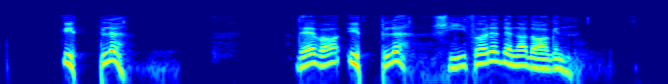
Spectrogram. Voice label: ypple, Numedalsmål; Dæ va ypp'le skiføre denna dagen.; Ordklasse: Adjektiv

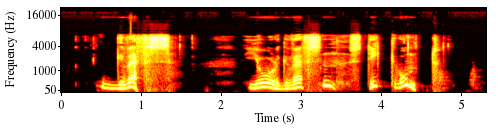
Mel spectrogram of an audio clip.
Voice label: gvæfs, Numedalsmål; JoLgvæfsen stikk vont.

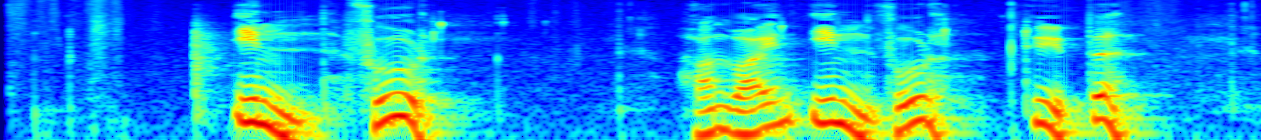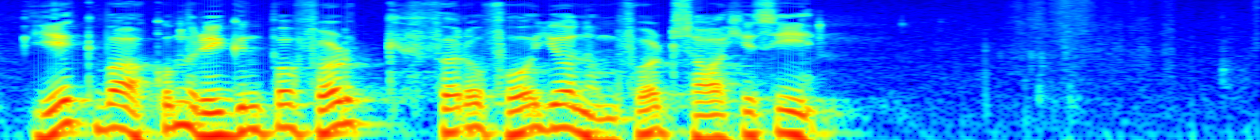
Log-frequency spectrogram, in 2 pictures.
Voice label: innfuL, Numedalsmål

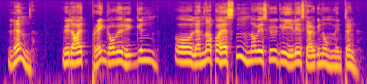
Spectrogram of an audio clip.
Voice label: lenn, Numedalsmål; Ordet er berre nytt i eintal.

